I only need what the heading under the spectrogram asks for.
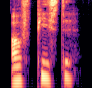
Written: offpiste

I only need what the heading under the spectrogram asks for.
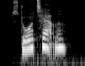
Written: STORTERNET

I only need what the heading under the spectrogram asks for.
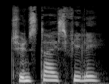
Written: tyndstegsfilet

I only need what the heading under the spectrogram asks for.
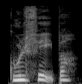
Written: guldfeber

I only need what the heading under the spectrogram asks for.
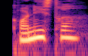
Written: grånistret

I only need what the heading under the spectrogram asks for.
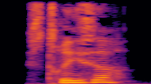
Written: STRISSERNE

